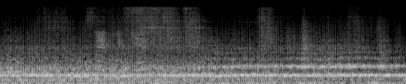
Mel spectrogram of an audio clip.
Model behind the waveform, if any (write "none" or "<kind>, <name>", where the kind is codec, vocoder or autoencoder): vocoder, BigVGAN v2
